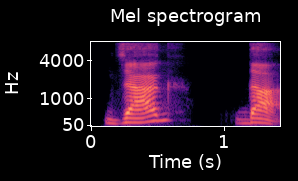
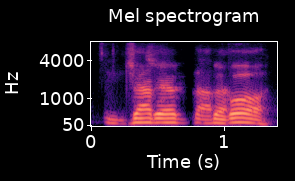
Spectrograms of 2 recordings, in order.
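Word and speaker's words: jardin: দেই এটা হচ্ছে কি আমরা বাংলা যেমন ক খ গ গরুর গ যে উচ্চারণটা আর এর উচ্চারণটাও অলমোস্ট শুরুর দিকে তাই হয় ক। দেখেন জাগ দা আর এর উচ্চারণটা কি হচ্ছে এই জায়গায়? জাগদা ওই গ মানে হচ্ছে জাগদা।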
